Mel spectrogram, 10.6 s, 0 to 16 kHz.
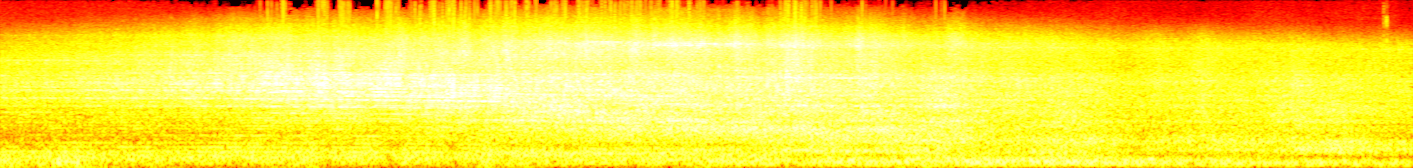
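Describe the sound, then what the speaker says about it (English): A 21-year-old British Airways Airbus A320 jet airliner bound for London Gatwick roars past at Amsterdam Schiphol, loud and close, its engine noise swelling early and holding strong before easing slightly toward the end. "Speedbird flight 2825 A320 going to London Gatwick."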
